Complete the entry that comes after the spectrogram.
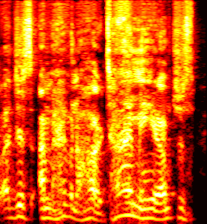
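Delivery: quietly imitating a lost guy; mumbling mock houseguest. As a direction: mumble like a confused bro. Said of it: "he's like".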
